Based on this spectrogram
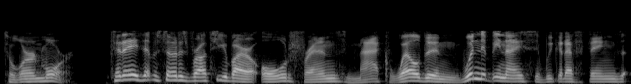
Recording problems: high frequencies cut off; severe; nothing above 4.5 kHz

